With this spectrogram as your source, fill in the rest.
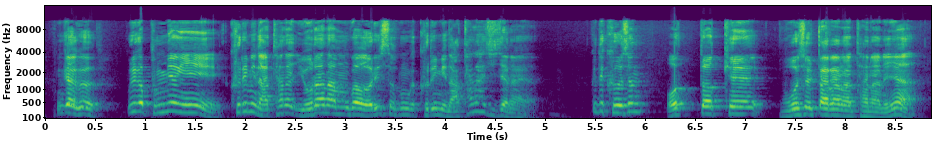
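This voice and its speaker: A Won Buddhist minister delivers a sermon to his congregation in a temple hall. His voice sits a little higher than most men's. He leans on rhetorical questions, putting a question to the room and then answering it himself. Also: darkish tone. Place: temple hall during a service.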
